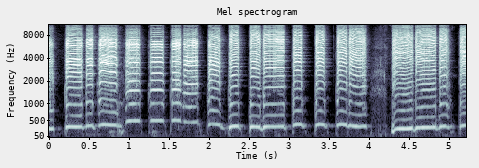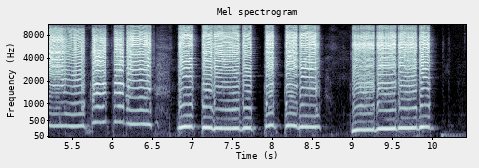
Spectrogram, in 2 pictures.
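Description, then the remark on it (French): A man warbles a wordless Christmas classic in a loud, nasal, honking voice, with short bursts of notes broken by brief pauses for breath. “et voici le gazouillement”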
